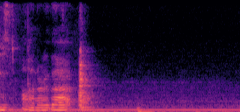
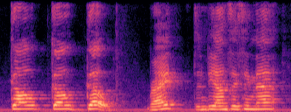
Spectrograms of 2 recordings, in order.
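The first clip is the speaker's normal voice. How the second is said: usual speaking voice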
